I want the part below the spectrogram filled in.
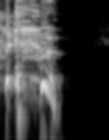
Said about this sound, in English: I have this dry cough I can't freaking get rid of.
